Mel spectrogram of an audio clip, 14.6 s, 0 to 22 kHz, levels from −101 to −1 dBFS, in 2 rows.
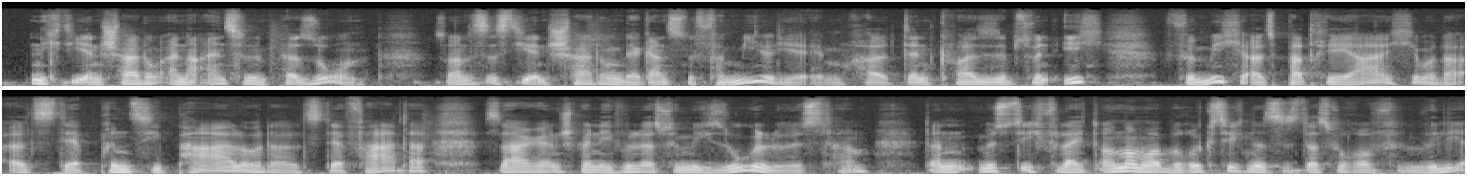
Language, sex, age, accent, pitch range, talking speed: German, male, 50-69, German, 120-140 Hz, 230 wpm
